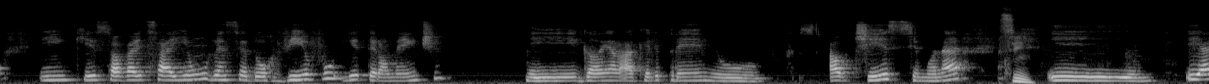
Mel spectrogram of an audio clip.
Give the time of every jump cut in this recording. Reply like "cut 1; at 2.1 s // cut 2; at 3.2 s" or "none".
cut 1; at 10.0 s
